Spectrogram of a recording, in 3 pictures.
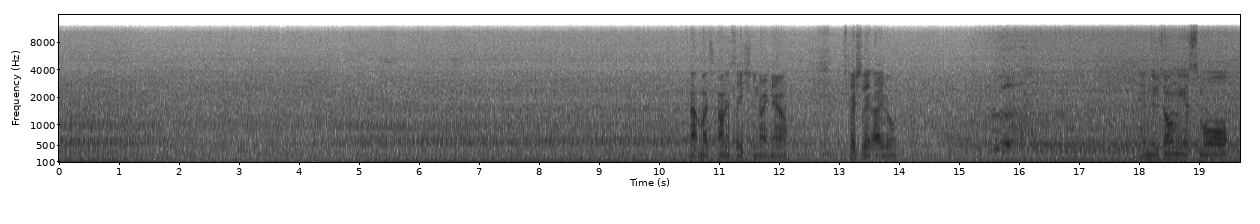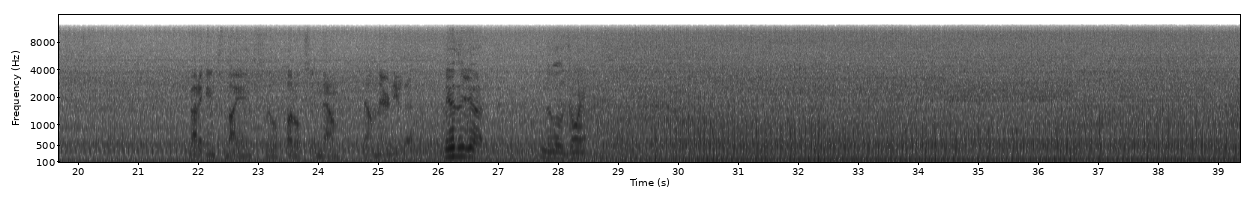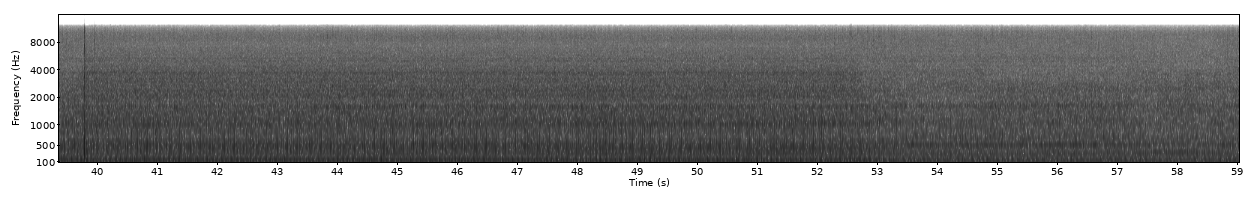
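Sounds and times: car engine idling: 0:00.0 - 0:59.0
sharp click: 0:39.7 - 0:40.1.

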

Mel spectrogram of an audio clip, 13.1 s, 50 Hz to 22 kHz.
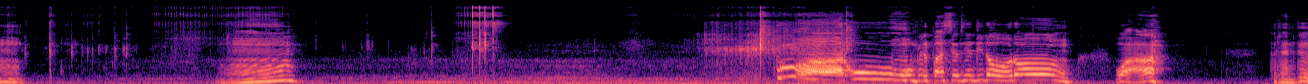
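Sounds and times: toy car whirring and clicking: 0:00.0 - 0:05.2, 0:05.9 - 0:08.6
person humming engine noise: 0:01.6 - 0:03.7.

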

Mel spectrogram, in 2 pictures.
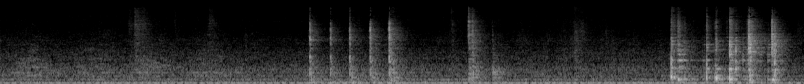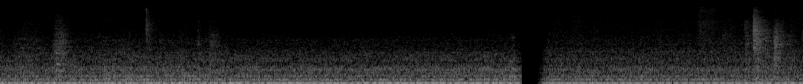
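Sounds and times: glass lid clattering on wok: 0:06.7 - 0:07.9.

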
